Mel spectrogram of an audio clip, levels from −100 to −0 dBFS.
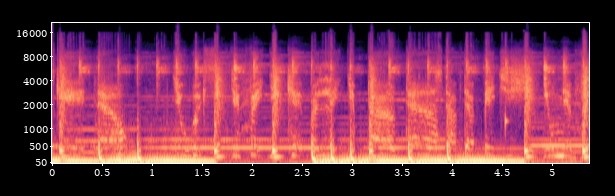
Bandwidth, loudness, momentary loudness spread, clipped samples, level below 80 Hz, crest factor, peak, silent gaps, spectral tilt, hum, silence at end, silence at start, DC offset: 10 kHz; -9 LUFS; 4 LU; under 0.1%; -14 dBFS; 8 dB; 0 dBFS; none; -5 dB/octave; none; 0 s; 0 s; under 0.1%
